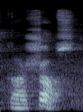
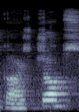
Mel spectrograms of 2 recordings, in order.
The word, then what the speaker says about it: Kirchhoff: But we have to remember the pronunciation of this uh law which is car shops. Somebody also pronounce as car chops law or key shops law or key shops law. But I will be sticking to car shops law.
